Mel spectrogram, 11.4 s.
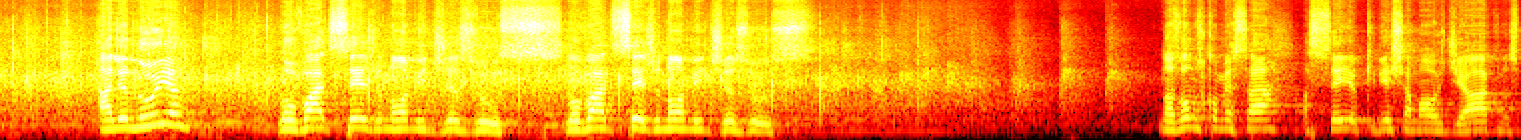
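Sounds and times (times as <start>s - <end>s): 
crowd applauding: 0.0s - 8.6s
speech: 0.7s - 5.9s, 8.7s - 11.4s.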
